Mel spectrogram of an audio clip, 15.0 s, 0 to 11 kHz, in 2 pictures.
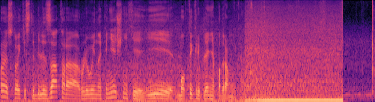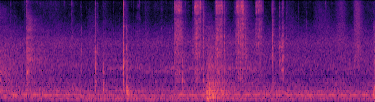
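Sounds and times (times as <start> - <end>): ratchet rasping: 11.0 - 13.1.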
